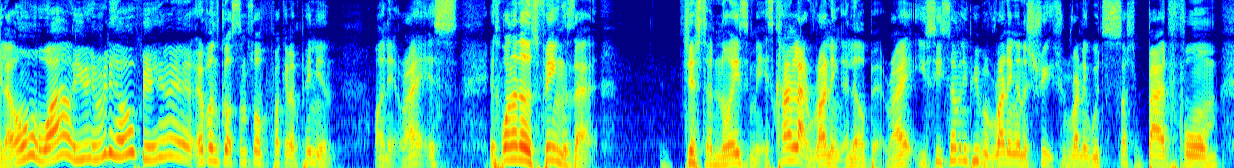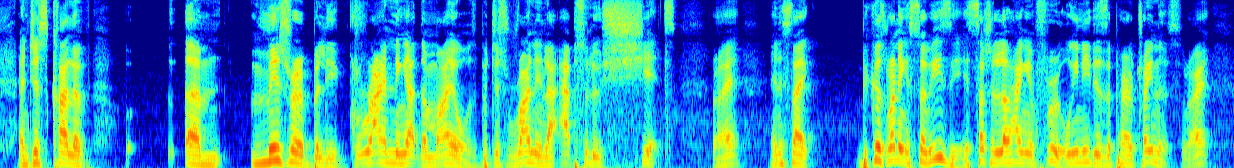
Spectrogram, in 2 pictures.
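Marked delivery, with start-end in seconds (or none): 0.1-1.5 high, loud, giddy gushing. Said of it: "They just get all flipping giddy".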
